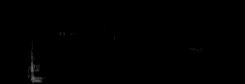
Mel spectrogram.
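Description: Near silence, broken by one brief click about a third of a second in.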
